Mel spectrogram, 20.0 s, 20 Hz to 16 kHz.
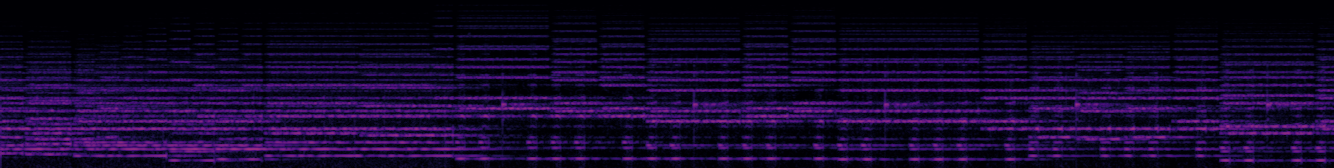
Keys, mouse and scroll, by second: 0.9 F3, 1.1 Tab, 1.6 Tab, 2.0 click, 3.2 click, 3.6 space, 3.8 middle click, 4.1 space, 4.3 space, 4.6 click, 5.5 shift+middle click, 6.3 scroll down 1, 6.5-11.5 middle drag, 11.5 space, 11.7-20.0 middle drag.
